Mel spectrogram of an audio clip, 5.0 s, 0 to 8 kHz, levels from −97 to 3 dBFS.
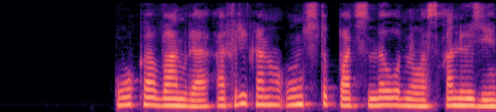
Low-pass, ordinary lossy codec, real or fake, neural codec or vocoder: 7.2 kHz; Opus, 64 kbps; fake; codec, 16 kHz, 2 kbps, FreqCodec, larger model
